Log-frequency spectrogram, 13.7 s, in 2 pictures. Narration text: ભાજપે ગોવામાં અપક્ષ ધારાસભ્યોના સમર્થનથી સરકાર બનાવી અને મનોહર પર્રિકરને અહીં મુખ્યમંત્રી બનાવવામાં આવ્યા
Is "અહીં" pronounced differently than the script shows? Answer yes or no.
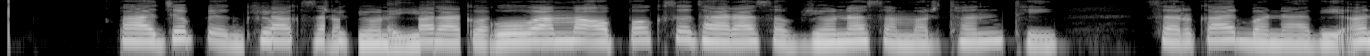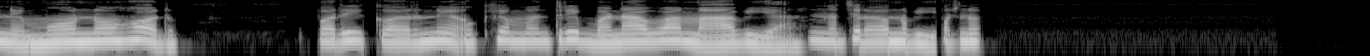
yes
